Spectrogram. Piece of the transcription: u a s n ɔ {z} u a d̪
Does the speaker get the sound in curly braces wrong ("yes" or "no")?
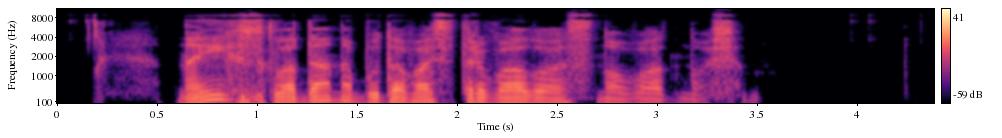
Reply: yes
